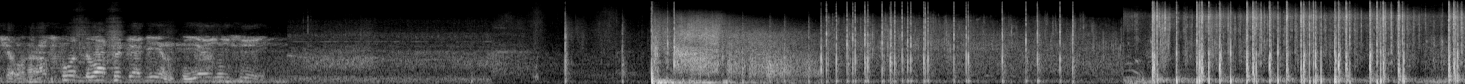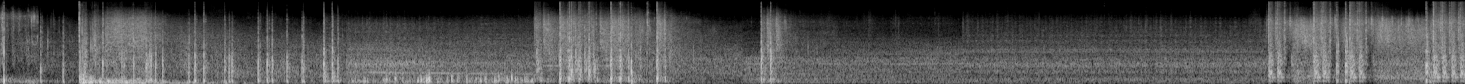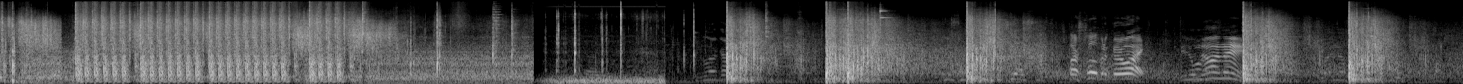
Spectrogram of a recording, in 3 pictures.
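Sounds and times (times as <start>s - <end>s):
automatic weapons firing: 6.5s - 18.2s, 20.0s - 22.7s, 27.3s - 33.4s, 36.6s - 40.0s, 41.7s - 43.8s.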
